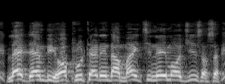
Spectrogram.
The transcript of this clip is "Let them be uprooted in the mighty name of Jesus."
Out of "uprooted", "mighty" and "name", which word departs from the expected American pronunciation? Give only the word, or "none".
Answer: none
